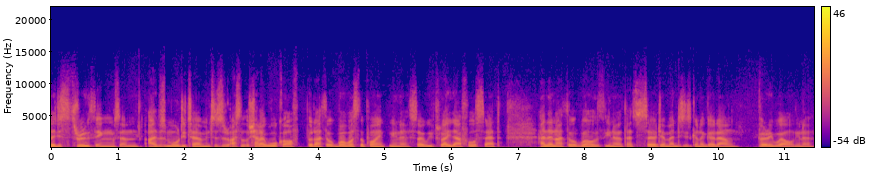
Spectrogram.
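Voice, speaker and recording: Against noticeable background noise, a man talks at a fairly quick pace with a fairly low pitch and monotone, flat intonation. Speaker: musician. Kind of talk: interview answer. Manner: soft-spoken, calming.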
